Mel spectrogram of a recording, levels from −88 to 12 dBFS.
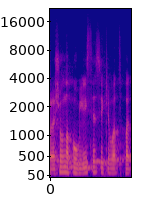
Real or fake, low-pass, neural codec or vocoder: fake; 19.8 kHz; autoencoder, 48 kHz, 32 numbers a frame, DAC-VAE, trained on Japanese speech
